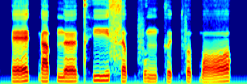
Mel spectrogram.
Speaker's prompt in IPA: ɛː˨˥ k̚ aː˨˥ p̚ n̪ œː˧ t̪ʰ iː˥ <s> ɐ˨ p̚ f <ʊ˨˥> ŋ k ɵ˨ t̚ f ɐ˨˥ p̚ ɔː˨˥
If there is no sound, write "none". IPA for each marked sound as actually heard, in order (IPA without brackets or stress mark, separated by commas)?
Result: s, ʊ˨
